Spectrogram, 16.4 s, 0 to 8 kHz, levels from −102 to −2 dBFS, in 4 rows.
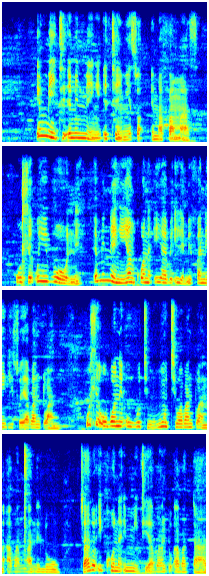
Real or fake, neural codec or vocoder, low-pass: real; none; 7.2 kHz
